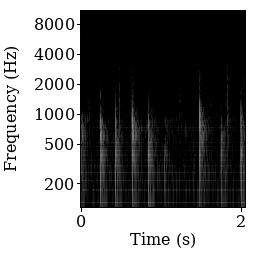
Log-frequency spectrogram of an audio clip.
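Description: Marker pen writing on a white board: a string of faint, short strokes and taps, about five in quick succession, a brief pause, then two more.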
